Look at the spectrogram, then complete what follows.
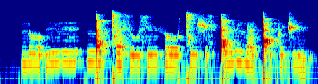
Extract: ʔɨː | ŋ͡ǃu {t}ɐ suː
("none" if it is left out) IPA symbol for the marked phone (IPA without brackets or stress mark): ǀ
